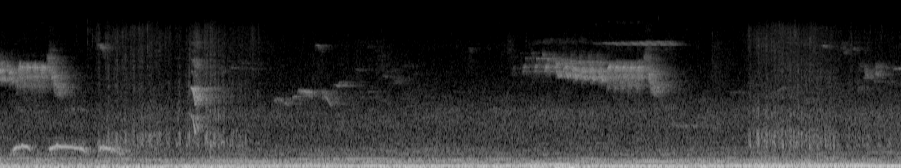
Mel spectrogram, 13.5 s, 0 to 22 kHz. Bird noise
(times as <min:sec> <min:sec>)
0:00.0 0:06.4, 0:11.0 0:13.5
